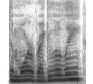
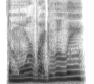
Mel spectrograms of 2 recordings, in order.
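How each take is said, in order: Both takes have the same delivery.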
